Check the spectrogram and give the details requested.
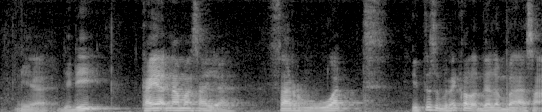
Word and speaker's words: Sarwat: Iya, jadi kayak nama saya Sarwat itu sebenarnya kalau dalam bahasa Arab benerannya sarwah.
